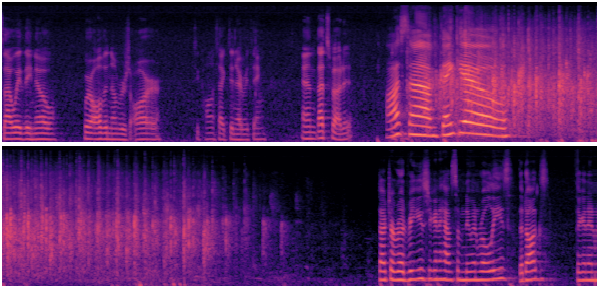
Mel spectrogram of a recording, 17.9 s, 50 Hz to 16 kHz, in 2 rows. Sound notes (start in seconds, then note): 6.0 room applauds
